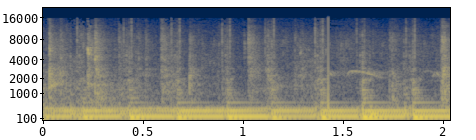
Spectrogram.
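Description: Acoustic guitar song intro: the guitar holds low repeated notes, with a quick, even clicking percussion about four to five times a second running through it.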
